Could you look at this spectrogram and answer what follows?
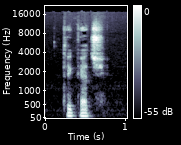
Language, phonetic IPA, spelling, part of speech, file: Polish, [ˈtɨkat͡ɕ], tykać, verb, LL-Q809 (pol)-tykać.wav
